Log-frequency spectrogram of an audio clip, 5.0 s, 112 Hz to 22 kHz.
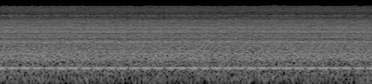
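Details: LED96 WiFi projector from AliExpress, microphone right up against the unit: steady low-mid cooling-fan hum under soft airflow hiss, loudest this close but not strong; normal fan hum, though it is better not placed overhead.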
